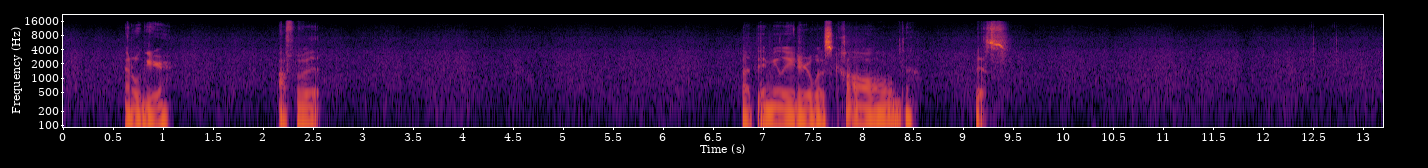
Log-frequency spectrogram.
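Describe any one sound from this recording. Waves splash softly against a small sailing boat.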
